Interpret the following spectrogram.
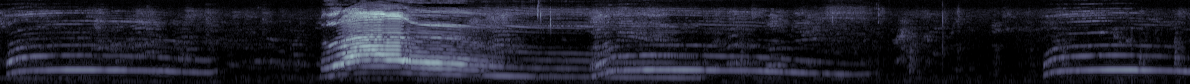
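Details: Angry cats meowing: long low moans answered by a sudden loud harsh yowl, then overlapping drawn-out wails from more than one cat, a pause, and another rising moan; faint hum in the background.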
